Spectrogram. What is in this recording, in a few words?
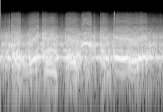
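Russian speech, Ka-50 Wingman; Messages engaging sam; DCS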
